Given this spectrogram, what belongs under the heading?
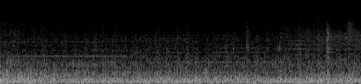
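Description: Helicopter rotor drone in a North Korea military video game, a steady, loud, continuous thrum filling the whole stretch with no gaps.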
